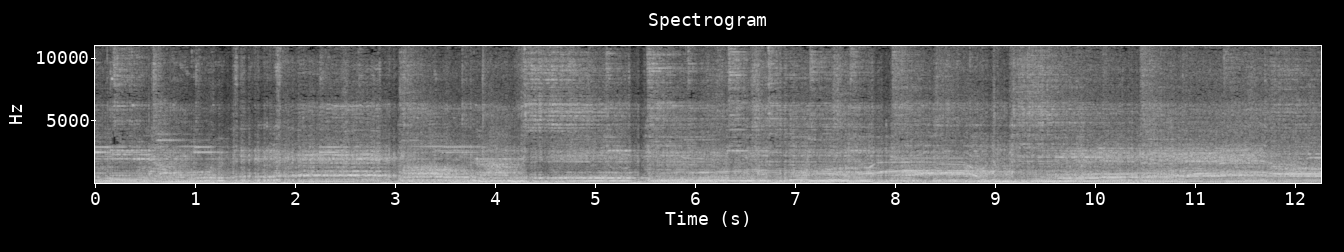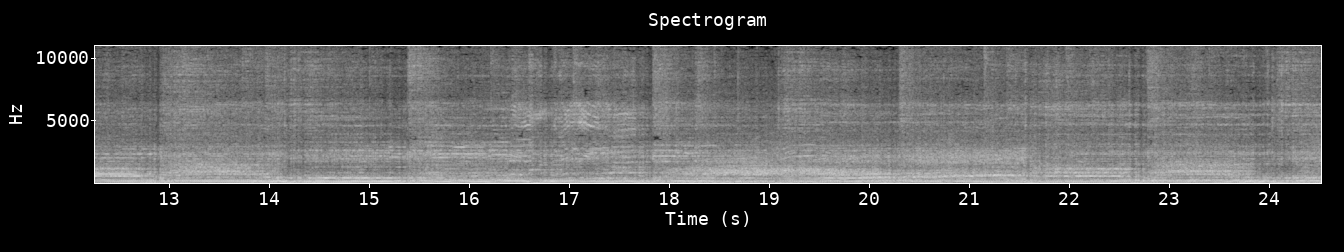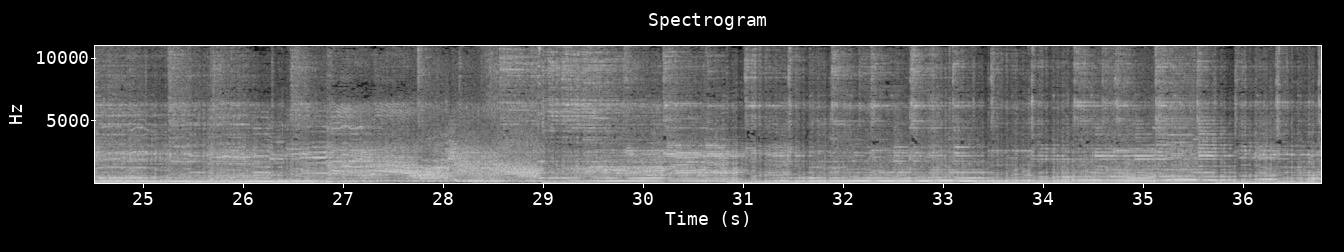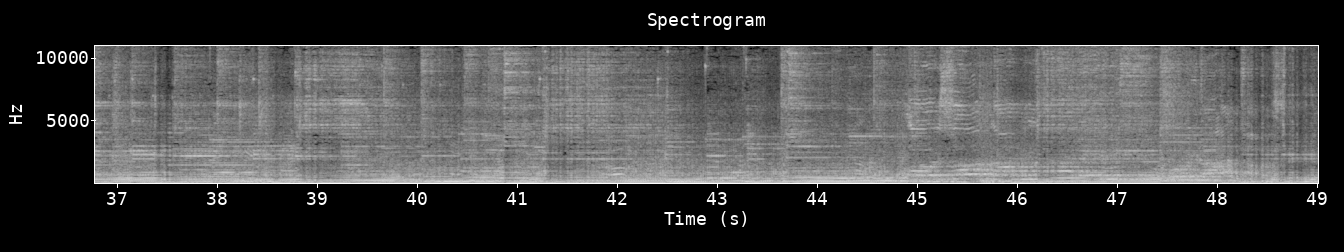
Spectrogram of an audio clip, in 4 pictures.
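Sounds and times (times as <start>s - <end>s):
rock band playing live: 0.0s - 49.0s.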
